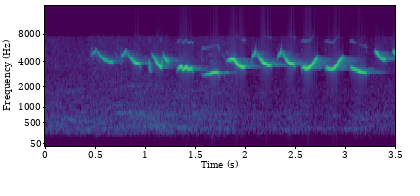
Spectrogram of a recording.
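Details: Chestnut-bellied seed-finch, known as bullfinch, singing drawl and wheet drawl in Trinidad: a fluent string of high, pure whistled notes, mostly falling slurs with occasional quick rising twists, repeated about four times a second.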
